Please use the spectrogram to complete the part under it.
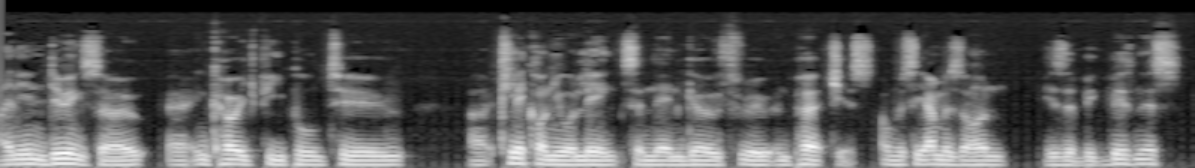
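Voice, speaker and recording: A middle-aged man with a cold gives a screen-share tutorial as a marketing YouTuber, sounding congested. His voice is fairly low and warm, recorded dry, and he delivers things plainly and matter-of-factly, with lots of "uh" fillers.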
